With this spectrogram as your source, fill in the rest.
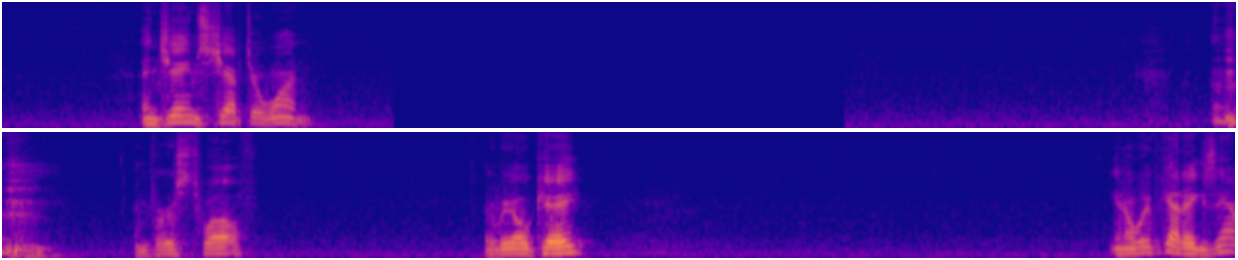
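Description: A man speaks with animation into a microphone, in short bursts with pauses.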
